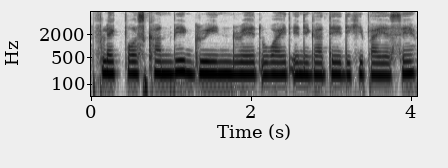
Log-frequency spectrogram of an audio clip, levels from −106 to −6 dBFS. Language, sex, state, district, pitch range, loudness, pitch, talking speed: Nagamese, female, Nagaland, Kohima, 185-195 Hz, -13 LUFS, 190 Hz, 175 wpm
